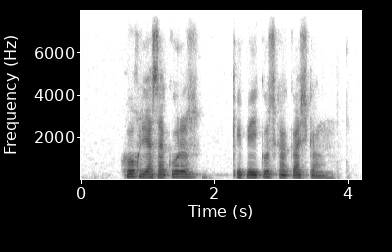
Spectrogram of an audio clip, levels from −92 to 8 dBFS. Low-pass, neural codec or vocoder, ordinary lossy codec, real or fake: 7.2 kHz; none; Opus, 24 kbps; real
